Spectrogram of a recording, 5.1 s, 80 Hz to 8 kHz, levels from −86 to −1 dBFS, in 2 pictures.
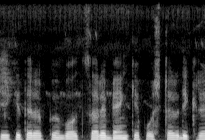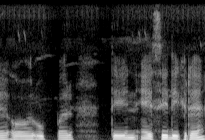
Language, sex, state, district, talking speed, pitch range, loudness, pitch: Hindi, male, Bihar, Gaya, 185 wpm, 110-120 Hz, -17 LUFS, 115 Hz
